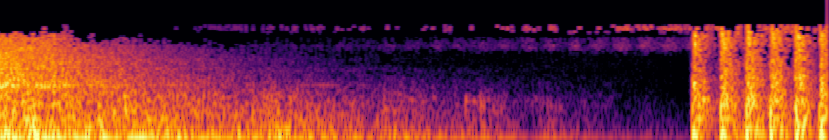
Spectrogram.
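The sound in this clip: Rapid, heavy banging on a door: a burst of several loud, sharp blows near the end, following a long, fading low rumble.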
